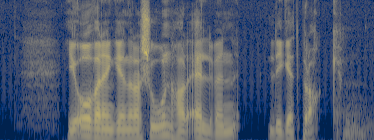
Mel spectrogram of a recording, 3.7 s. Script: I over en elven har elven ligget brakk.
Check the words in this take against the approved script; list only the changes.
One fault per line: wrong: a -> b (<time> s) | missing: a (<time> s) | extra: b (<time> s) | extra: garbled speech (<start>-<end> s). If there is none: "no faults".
wrong: elven -> generasjon (1.1 s)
